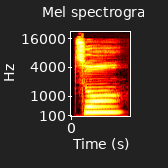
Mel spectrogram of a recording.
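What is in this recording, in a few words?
"zuo", Mandarin Chinese, second tone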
